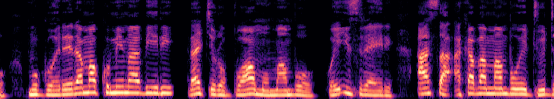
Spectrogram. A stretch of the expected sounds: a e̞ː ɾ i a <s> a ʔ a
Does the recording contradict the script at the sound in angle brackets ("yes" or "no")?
no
